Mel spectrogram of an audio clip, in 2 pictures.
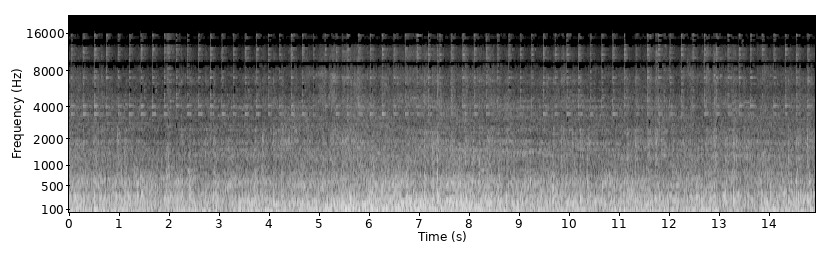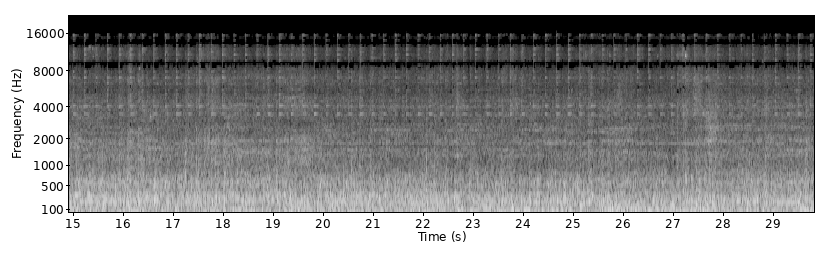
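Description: Freight cars of a Union Pacific manifest train rolling steadily past at a grade crossing: a continuous rumble of steel wheels on the rails, with wheel clatter over the joints. The crossing's Safetran mechanical bell rings faintly behind it.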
